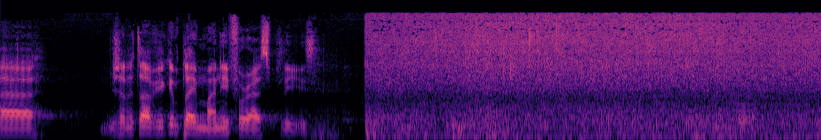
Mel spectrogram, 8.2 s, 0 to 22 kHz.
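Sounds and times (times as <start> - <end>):
speech: 0.0 - 3.5
steady dense rainfall: 3.6 - 8.2
deep rolling thunder: 3.7 - 8.2.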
